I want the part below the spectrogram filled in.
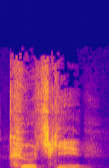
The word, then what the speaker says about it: Kuchiki: I'm sorry, how the fuck did you just pronounce his name? – I don't even know. Byakugan? – It is Byakuya Kuchiki, sir. Kuchiki. And I will thank you to pronounce it properly.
